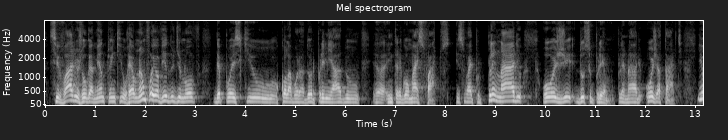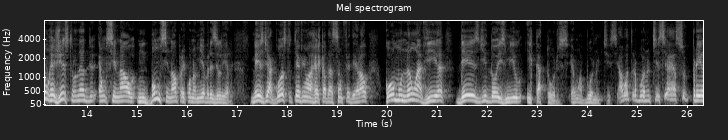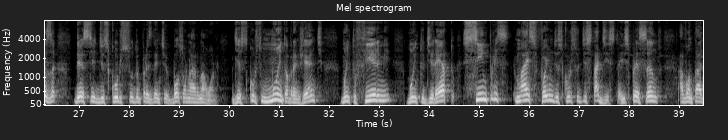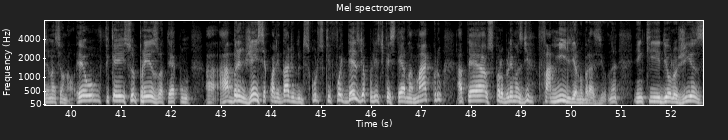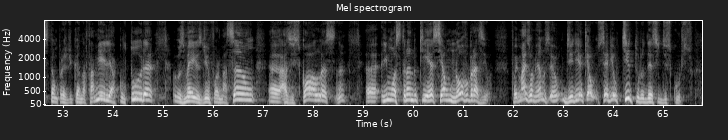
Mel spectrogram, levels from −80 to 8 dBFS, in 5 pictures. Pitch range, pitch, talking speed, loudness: 130-170 Hz, 150 Hz, 145 wpm, -14 LUFS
